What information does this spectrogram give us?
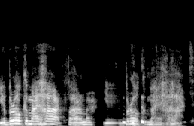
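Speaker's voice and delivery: close, hushed half-whisper right in the ear. Retelling a half-whisper into someone's ear while leaving the office: retelling a half-whisper. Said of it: "and I whisper in his ear".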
